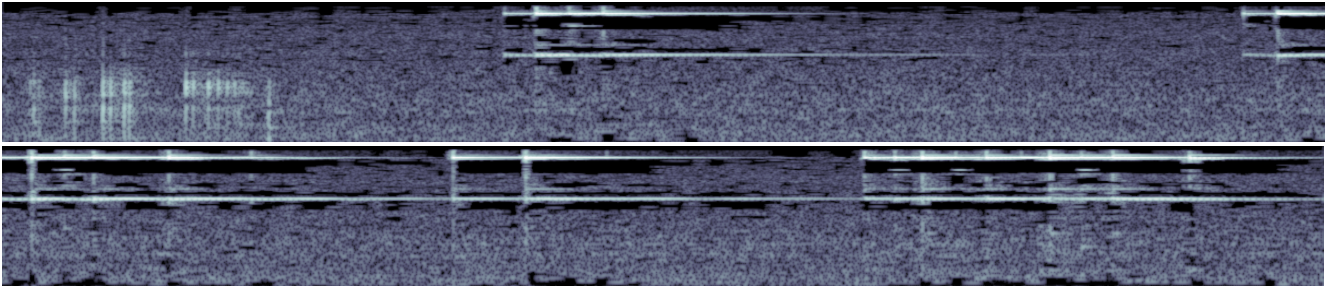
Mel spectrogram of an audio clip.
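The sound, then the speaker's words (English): A meditation bell is struck four times at uneven intervals to end a meditation, each clear, high ring hanging in the air and slowly fading, with a soft rustle just before the first strike and no talking. “Now in a few moments I'm going to ring the bell. After the bell is rung, slowly open your eyes to end the meditation.”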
